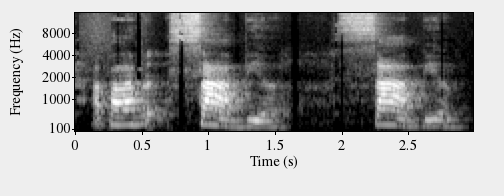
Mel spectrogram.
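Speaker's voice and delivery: sábia with the first syllable SA hit loud and long; sábia stressed on SA, teacher pointing out the tonic syllable to students. Shown as a demonstration. Teacher to class: sábia, loud stress on SA. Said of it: "a primeira ... a sílaba tônica é o sa".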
